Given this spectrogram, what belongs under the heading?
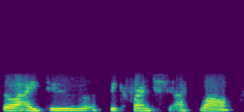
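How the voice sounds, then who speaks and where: Her voice is gravelly and husky, medium in pitch, level in tone, and slow. She is a Californian marketing consultant giving chatty, casual answers to podcast questions and repeating words to stress them, heard through dry, tinny, phone-like call audio.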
